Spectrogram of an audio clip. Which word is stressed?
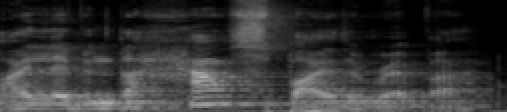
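house. The main stress is on house.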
